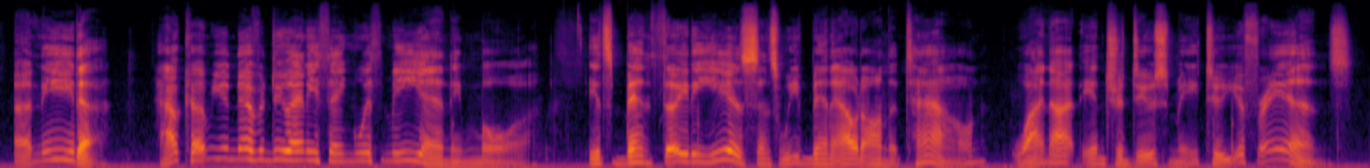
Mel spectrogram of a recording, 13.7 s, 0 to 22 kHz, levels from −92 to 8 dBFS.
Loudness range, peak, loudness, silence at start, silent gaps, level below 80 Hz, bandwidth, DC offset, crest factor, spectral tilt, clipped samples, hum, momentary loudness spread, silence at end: 5 LU; -4 dBFS; -27 LUFS; 0.15 s; none; -50 dBFS; over 20 kHz; under 0.1%; 26 dB; -2.5 dB/octave; under 0.1%; none; 13 LU; 0.05 s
